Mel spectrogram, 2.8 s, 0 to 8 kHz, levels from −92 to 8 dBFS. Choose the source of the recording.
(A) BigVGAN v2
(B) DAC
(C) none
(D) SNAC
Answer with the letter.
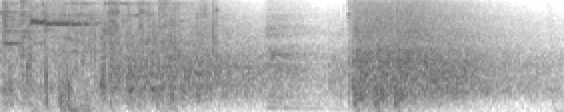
A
